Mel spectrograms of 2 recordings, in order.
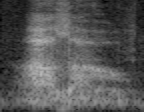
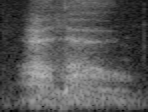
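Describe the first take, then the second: Both takes have the same delivery.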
